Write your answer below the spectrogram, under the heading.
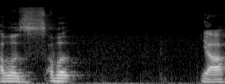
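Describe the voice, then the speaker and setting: Fairly high in pitch, a man's voice comes across as somewhat breathy. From Saxony, eastern Germany (Bautzen). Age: 30s. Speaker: podcast host, hobby drummer. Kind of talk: casual chat.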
